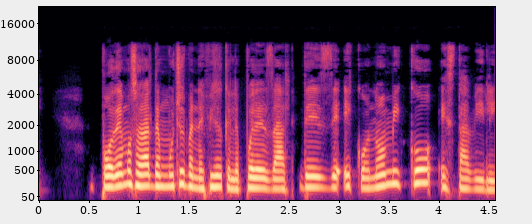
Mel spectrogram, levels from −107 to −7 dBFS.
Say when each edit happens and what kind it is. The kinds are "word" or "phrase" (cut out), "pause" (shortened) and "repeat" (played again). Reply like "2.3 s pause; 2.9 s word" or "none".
2.5 s pause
